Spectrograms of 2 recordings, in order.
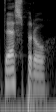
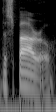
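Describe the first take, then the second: First: The name is said quickly and clipped. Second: The name is drawn out like 'despair'. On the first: This is how the show says it. "They kept saying it sort of quickly like that" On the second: The name comes from the word despair. "a variation of the word despair"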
